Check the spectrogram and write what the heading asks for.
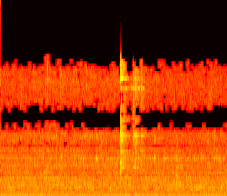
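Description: An engine idling steadily: a constant low hum with a steady tone, unchanged throughout. A faint click sounds a little past halfway.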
